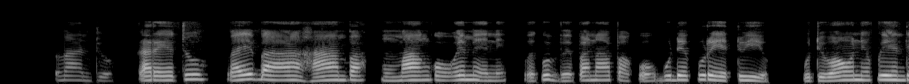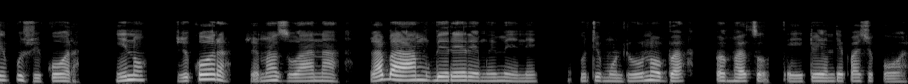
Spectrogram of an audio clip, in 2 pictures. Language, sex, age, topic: Ndau, female, 25-35, education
